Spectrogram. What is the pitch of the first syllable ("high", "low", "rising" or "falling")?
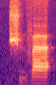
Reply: low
